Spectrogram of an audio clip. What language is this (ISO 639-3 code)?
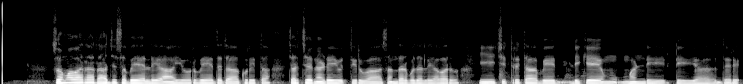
kan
